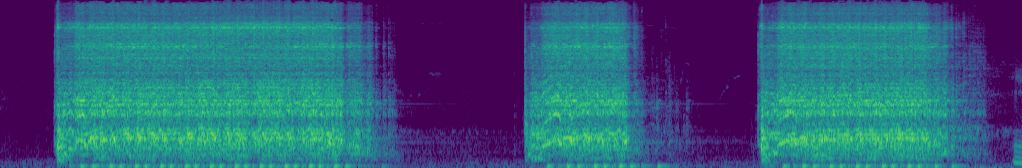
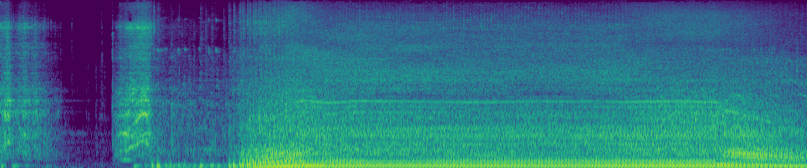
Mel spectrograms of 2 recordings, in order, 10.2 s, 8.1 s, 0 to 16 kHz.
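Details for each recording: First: Kubota Z122R Kommander mower after a new fuel filter: three cranking bursts with an even churn but no catch, a no-start; fuel pump not pumping and the new filter is bone dry. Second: Kubota Z122R Kommander mower with new carburetor: short crank, then catches and settles into a steady, even idle once the choke is off.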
